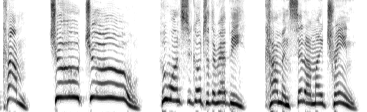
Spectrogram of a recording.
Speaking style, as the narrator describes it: He shouted even louder

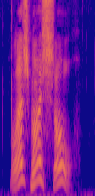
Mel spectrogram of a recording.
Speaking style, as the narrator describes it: exclaimed Mr

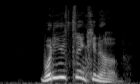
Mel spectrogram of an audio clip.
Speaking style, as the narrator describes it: said Jane sharply

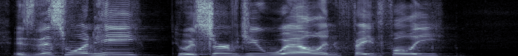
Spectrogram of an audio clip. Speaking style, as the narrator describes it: we cried out

